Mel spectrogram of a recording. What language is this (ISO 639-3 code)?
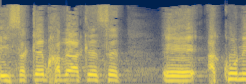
heb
